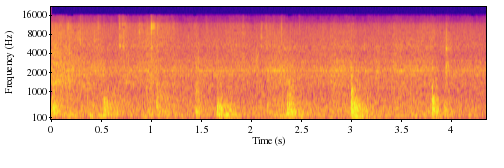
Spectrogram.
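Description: Footsteps on a hard floor: a string of separate, unevenly spaced steps over a steady background hiss.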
